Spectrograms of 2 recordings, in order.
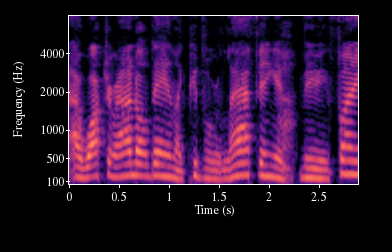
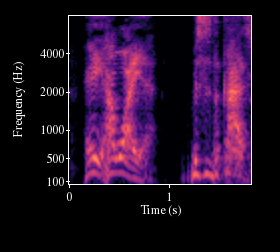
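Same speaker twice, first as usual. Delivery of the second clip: rough, put-on voice. Retelling how an art teacher named DeCosmo talked: imitating teacher's rough voice. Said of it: "she talked like this".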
